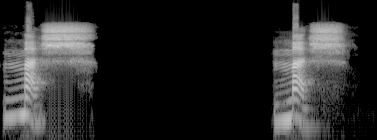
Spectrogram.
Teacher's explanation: The S in the end of a word produces the sh sound.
